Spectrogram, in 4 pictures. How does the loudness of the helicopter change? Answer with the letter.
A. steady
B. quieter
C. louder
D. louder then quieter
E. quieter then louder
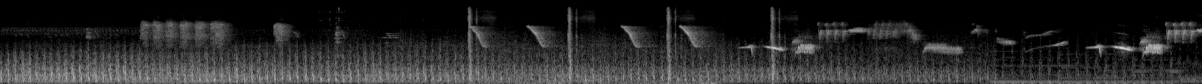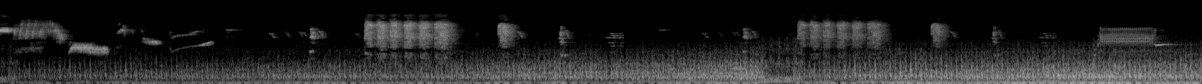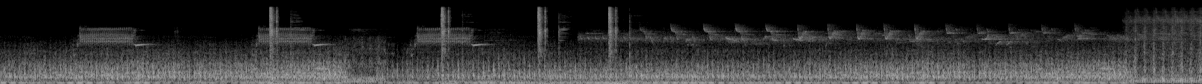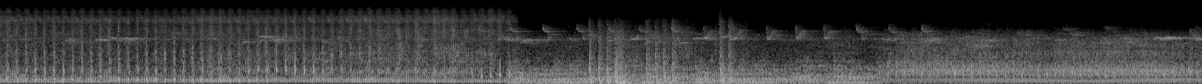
E.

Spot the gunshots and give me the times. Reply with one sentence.
The gunshots can be heard from 3.9 to 8.2 s, from 25.8 to 30.6 s and from 42.0 to 43.5 s.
